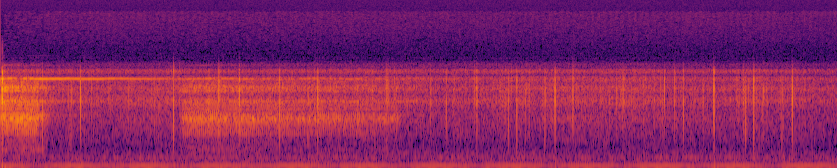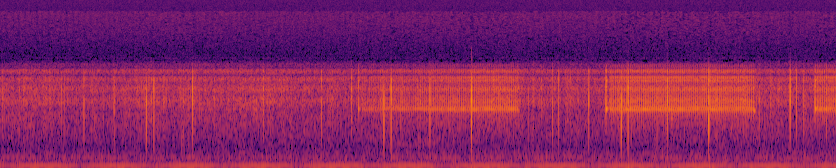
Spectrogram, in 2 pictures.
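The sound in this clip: An old-style telephone rings and is left unanswered, faint bursts of ringing tone that come and go a few times over a low hum, with scattered soft clicks and no voices.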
